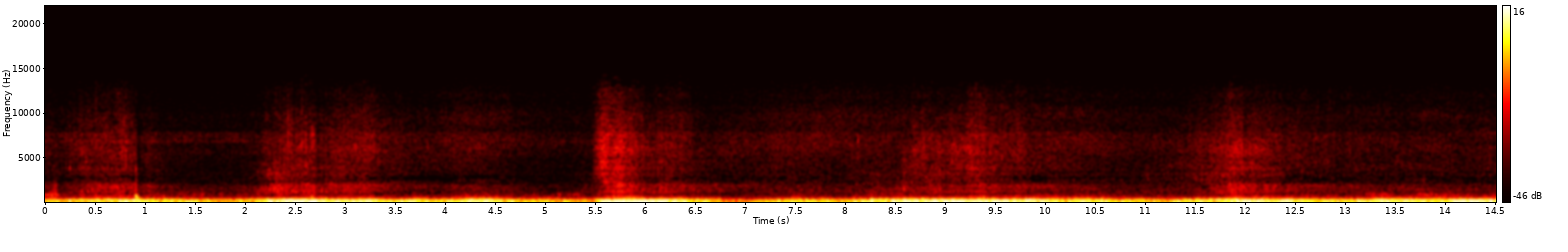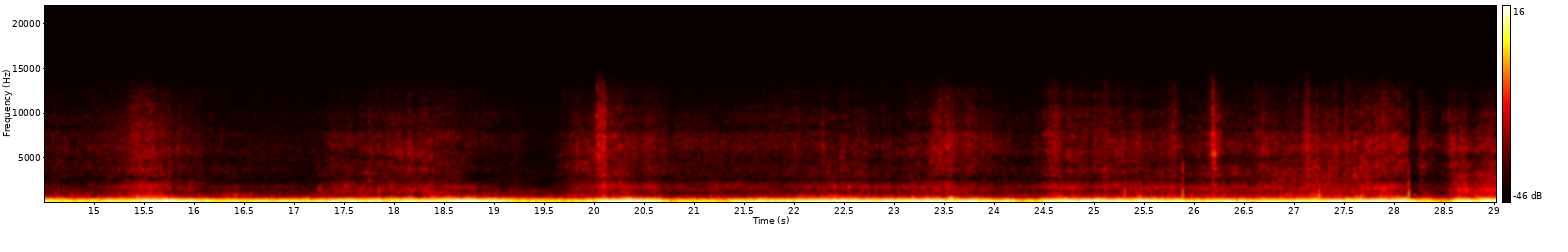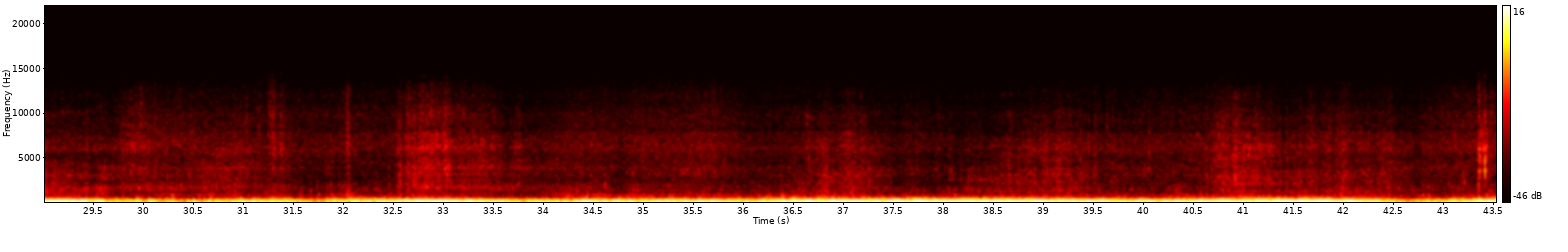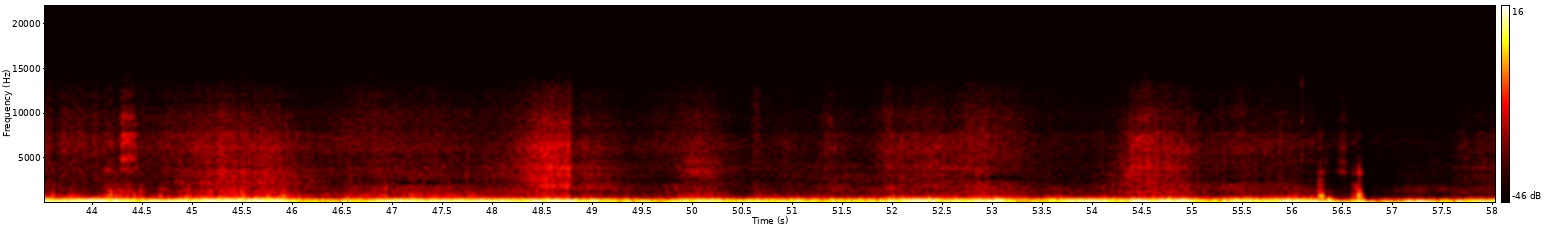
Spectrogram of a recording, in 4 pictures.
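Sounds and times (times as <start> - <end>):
surf washing on pebble shore: 0.0 - 58.0
wind rumbling on microphone: 0.0 - 58.0.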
